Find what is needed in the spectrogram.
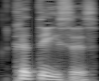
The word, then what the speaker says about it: cathexis: The first word is cathesis. – Carthesis or Cathesis is spelled C A T H E X I S.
